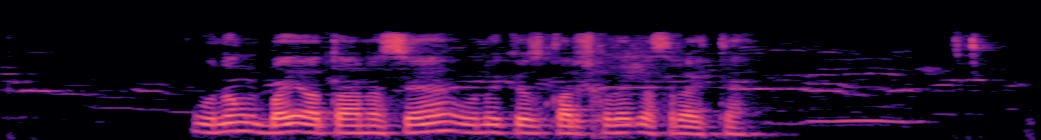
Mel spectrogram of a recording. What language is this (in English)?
Uyghur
